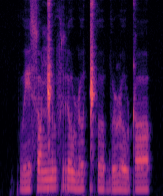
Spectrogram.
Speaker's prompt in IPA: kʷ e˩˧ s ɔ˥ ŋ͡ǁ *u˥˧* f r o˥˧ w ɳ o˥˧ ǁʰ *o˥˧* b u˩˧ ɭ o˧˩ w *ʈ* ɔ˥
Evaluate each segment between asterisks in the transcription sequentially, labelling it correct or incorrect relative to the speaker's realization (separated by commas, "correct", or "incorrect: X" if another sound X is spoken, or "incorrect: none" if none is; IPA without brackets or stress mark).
incorrect: u˥, incorrect: o˧˩, correct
